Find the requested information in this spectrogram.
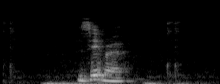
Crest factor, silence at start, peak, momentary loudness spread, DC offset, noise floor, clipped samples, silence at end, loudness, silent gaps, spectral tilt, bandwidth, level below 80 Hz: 20 dB; 0.45 s; -10 dBFS; 26 LU; under 0.1%; -50 dBFS; under 0.1%; 0.3 s; -27 LUFS; none; -6 dB/octave; 9.2 kHz; -48 dBFS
